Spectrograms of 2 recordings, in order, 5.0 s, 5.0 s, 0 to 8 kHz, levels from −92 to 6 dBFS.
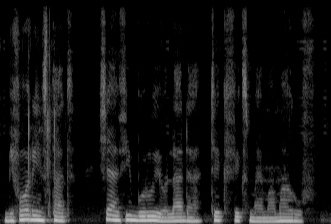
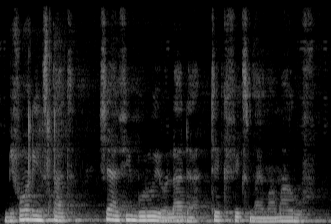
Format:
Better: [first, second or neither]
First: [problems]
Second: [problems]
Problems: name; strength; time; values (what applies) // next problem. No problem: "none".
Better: first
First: none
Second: room echo; dies away in 1 s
